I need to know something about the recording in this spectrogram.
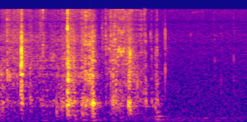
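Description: Packaging rustling and crinkling as a Shimano Cardiff reel is pulled out of its cardboard box: a run of quick crackles and scrapes that stops after about a second and a half.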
